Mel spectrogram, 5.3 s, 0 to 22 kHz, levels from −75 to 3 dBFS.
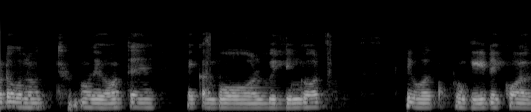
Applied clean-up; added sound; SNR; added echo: neural mask model DeepFilterNet 3.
